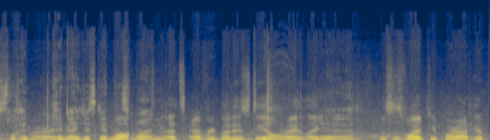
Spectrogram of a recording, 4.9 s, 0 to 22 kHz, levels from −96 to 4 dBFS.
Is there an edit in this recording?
no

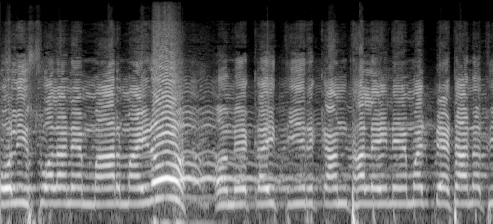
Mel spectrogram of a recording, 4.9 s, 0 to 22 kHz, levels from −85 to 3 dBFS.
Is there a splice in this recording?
no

